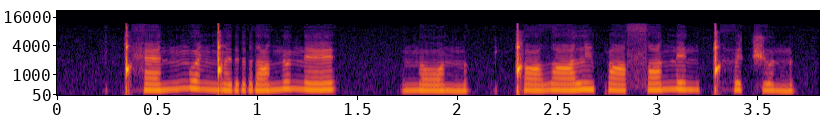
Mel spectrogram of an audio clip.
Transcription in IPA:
ǃʰ æ n ŋʷ æ ŋ͡ǃ ə r ɑ n ʊ n ɛ | n ɔ n | ǃ ʌ ðˤ æ l i p æ sˤ i n ɪ n ǃʰ ə t͡ʃ ʊ n

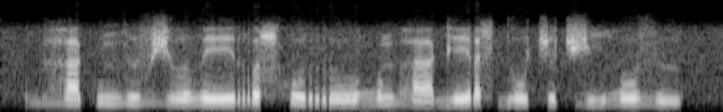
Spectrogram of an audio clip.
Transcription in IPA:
dʱ a k u ŋ z ɯ z ʒ ɤ ð eː r ɔ ɬ x o r oː ɦ o ŋ ɦ a ɡ eː ɾ a ɬ d oː t͡ʃ ɤ t͡ʃ ʒ i ɦ oː z ɯ

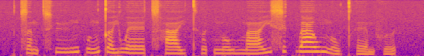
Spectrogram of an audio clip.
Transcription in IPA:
t͡s ɐ˨˩ n t͡sʰ yː˨˧ ŋ p ʊ˨˥ ŋ t̪ ɐ˨˧ j w ɛː˨ t͡sʰ aː˨ j t̪ʰ ɵ˨ t̚ n̪ o˨ w m aː˨˥ j s ɪ˥ k̚ l aː˥ w n̪ o˨˩ w t̪ʰ ɛː˨˩ m f ɵ˨˥ t̚

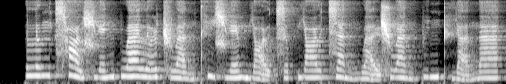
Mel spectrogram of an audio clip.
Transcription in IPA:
l ɤ˥ ŋ t͡sʰ ɑ˥˩ ʊ̯ ɕ ɥ ɛ˧˥ n p w ä˥ l ɤ˧˥ ʈ͡ʂ w a̰˨˩ n t̪ʰ i˥˩ ɕ ɥ ɛ˧˥ m j ɑ̰˨˩ ʊ̯ t͡s ɤ˦ p j ɑ˥ ʊ̯ t͡s a˥˩ n m w a̰˨˩ ɪ̯ ʂ w a˥˩ n p i˥ ŋ pʰ j ä̰˨˩ n̪ ä˥

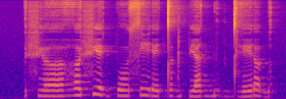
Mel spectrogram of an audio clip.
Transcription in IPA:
fʲ ʌː ɦ ʌ fʲ ɛ ɡ p o s i ɾ e t ʌ ɡ pʲ a d b u ɡ dʱ e ɾ ʌ ɡ

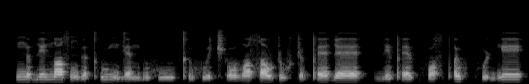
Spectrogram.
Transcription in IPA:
ŋ ə˥ d̪ e˥ n̪ ɛ˥ sˤ ŋ ɡ ə˩ kʼ u˥ ŋ ɡ ɛ˩ m b ə˩ xʷ w u˩ kʼ ə˩ xʷ ɛ˩ t͡ʃʼ u˩ ðˤ e˥ sˤ e˥ w ʈ u˥ xʷ ʈ ə˩ pʼ ɛ˥ ɗ ɛ˥ | d̪ e˩ pʼ ɛ˩ kʷʰ ɛ˩ sˤ pʼ ɨ˥ xʷ kʷʰ e˩ ɖ ŋ e˥

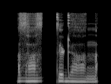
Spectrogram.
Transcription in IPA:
z a̤ z tː ɨ ɖʱ a̤ n

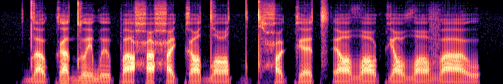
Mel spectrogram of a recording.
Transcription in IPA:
d a o̯ k a d o e̯ w ɘː p a ħ e ħ e k ɘ e̯ dˤ aː tˤ d ʏ tˤ ħ ʏ k ɛ t͡sʼ ɛː ðˤ ɛ o̯ k e o̯ ðˤ a v aː o̯

